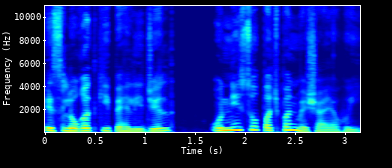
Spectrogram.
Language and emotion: Urdu, neutral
